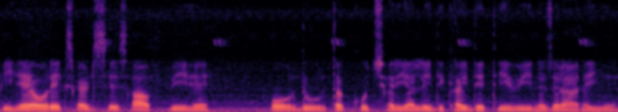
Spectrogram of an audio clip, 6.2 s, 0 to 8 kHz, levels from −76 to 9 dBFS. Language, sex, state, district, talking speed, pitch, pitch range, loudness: Hindi, male, Rajasthan, Bikaner, 205 wpm, 130 Hz, 125-135 Hz, -17 LUFS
